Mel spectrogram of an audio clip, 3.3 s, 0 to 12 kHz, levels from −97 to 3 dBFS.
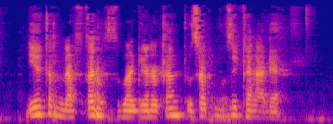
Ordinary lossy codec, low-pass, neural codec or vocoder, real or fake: MP3, 48 kbps; 10.8 kHz; codec, 44.1 kHz, 1.7 kbps, Pupu-Codec; fake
